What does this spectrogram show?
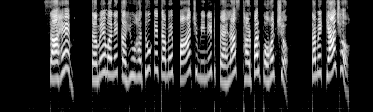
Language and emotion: Gujarati, angry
